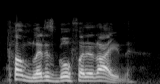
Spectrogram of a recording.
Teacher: rising tune out of enthusiasm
